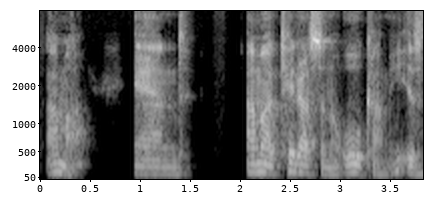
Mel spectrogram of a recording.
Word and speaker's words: ama: And so the character for heaven is pronounced ama, and Amaterasu no Okami is the sun goddess.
